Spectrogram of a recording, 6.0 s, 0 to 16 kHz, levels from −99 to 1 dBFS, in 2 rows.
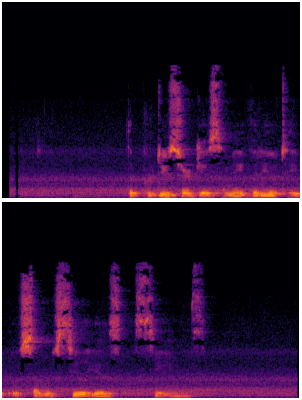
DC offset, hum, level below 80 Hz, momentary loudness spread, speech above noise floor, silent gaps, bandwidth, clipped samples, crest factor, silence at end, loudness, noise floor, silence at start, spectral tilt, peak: under 0.1%; none; -82 dBFS; 14 LU; 26 dB; none; 11.5 kHz; under 0.1%; 18 dB; 0.9 s; -31 LUFS; -56 dBFS; 1.3 s; -4.5 dB/octave; -14 dBFS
